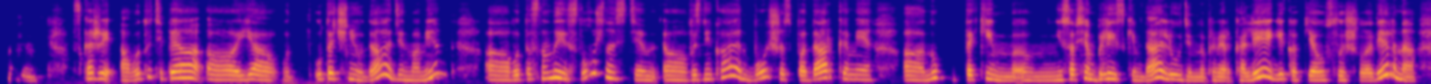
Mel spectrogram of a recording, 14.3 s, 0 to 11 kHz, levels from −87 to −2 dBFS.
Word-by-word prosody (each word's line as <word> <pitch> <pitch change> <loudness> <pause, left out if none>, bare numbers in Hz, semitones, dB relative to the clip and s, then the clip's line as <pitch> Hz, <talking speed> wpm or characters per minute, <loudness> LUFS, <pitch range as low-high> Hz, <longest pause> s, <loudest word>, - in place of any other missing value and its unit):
Мгм. 145 -1 -15 0.3
Скажи, 225 +1 0
а 160 - -2
вот 205 - -4
у - - -3
тебя, 250 -1 +4
а, 185 -2 0
я 180 -1 +2
вот 165 - -14 0.2
уточню, 205 -4 0
да, 375 - +2
1 190 - -3
момент. 185 - -2 0.3
А, 175 -2 -3
вот 185 +3 -3
основные 230 +4 +3
сложности, 250 - -2
м 170 -4 -3
а, 170 -2 -2
возникают 200 - -1
больше 210 - -1
с 200 - -11
подарками, 195 -1 +1 0.3
а, 175 -2 -2
ну, 255 +7 -1 0.2
таким, 185 -5 0
ам, 155 0 -4
не 170 - -3
совсем 200 +3 +1
близким, 205 -5 -1
да, 260 +11 +5
людям, 185 - -1
например, 145 0 -4
коллеги, 225 - +4
как 170 -5 -5
я 170 -1 +4
услышала, 170 -3 -3
верно? 215 - +3
190 Hz, 160 wpm, -25 LUFS, 170-230 Hz, 0.3 s, да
